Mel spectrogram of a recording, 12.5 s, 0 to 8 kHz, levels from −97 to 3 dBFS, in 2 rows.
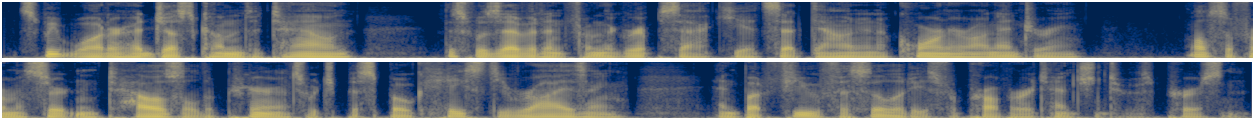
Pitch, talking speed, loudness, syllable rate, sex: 80 Hz, 190 wpm, -22 LUFS, 6.0 syllables/s, male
